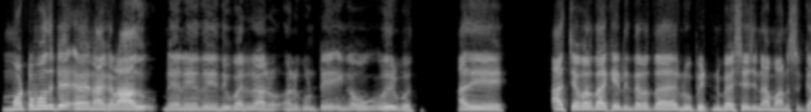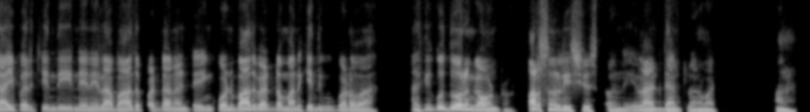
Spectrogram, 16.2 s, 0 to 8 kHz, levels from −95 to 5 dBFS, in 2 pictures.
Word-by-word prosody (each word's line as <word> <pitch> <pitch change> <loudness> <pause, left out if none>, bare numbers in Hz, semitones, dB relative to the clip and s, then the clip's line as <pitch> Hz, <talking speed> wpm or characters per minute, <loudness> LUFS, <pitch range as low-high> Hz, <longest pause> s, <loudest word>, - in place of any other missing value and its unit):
మొట్టమొదట 240 +3 +7 0.2
ఏహ్! 225 - +6
నాకు 210 -3 +4
రాదు, 205 0 +7 0.2
నె 200 - -1
నేను 195 0 -1
ఎందుకు 195 +2 -2
పనికిరాను 185 -2 -1 0.2
అనుకుంటే, 185 +1 -5
ఇంక 195 0 -6
వ - - -2 0.2
వదిలిపోతుంది. 170 -10 0 0.4
అది 200 0 +3 0.8
ఆ - - +7
చివరి 220 0 +5
దాకెళ్ళిన 205 -2 +3
తర్వాత, 200 0 +1 0.2
నువ్వు 190 -2 0
పెట్టిన 190 +1 -1
మెసేజ్ 195 0 0
నా - - +1
మనసు 175 +1 -4
గాయపరిచింది, 165 -1 -4 0.2
నేను 155 0 -4
ఇలా 160 0 -1
బాధపడ్డానంటే 155 -2 -5
ఇంకోడిని 165 0 -4
బాధపెట్టడం 170 -1 -1
మనకెందుకు 150 -1 -6
గొడవ. 145 -2 -3 0.5
అందుకే 170 +1 -5
కొద్ది 185 -1 -1
దూరంగా 180 -3 +3
ఉంటాం. 125 -3 -8 0.2
పర్సనల్ 175 -2 0
ఇష్యూస్‌తోని 135 0 -7
ఇలాంటి 145 -2 -1
దాంట్లో 140 -1 -4
అనమాట. 130 -2 -4 0.6
అవునండి. 135 -6 -4
175 Hz, 150 wpm, -24 LUFS, 155-195 Hz, 0.8 s, మొట్టమొదట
